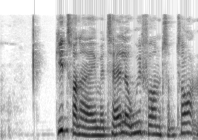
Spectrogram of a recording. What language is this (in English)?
Danish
